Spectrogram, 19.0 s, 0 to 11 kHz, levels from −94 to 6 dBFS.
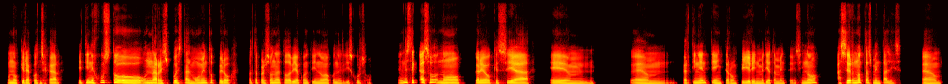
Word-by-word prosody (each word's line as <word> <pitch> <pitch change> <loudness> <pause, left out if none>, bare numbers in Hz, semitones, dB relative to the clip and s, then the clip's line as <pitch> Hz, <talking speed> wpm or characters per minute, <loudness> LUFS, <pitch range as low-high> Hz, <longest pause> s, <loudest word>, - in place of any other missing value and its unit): uno 135 -2 +2
quiere 145 -2 0
aconsejar, 130 +1 -2 0.3
y 140 - -3
tiene 160 +3 +4
justo 165 - +4
una 150 +3 +4
respuesta 140 +2 0
al 135 - +1
momento, 145 +5 0
pero 130 -3 -1 0.3
la 130 - -9
otra 135 0 -7
persona 145 +2 0
todavía 135 -1 0
continúa 130 -1 -3
con 130 -1 -7
el 125 0 -8
discurso. 135 +2 -8 0.5
En 155 +4 -1
este 205 +3 -1
caso, 195 +1 +2
no 145 0 +2 0.2
creo 140 0 +3
que 140 - -5
sea, 135 -2 +3 0.4
em 125 -1 -1 0.8
em, 125 -2 -1 0.3
pertinente 140 +3 0
interrumpir 130 +1 -1
inmediatamente, 125 +2 -5
sino 145 +6 -1 0.3
hacer 150 +6 +5
notas 160 -3 +2
mentales, 130 -1 -4 0.4
am, 125 -1 -1
135 Hz, 115 wpm, -21 LUFS, 130-145 Hz, 0.8 s, hacer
